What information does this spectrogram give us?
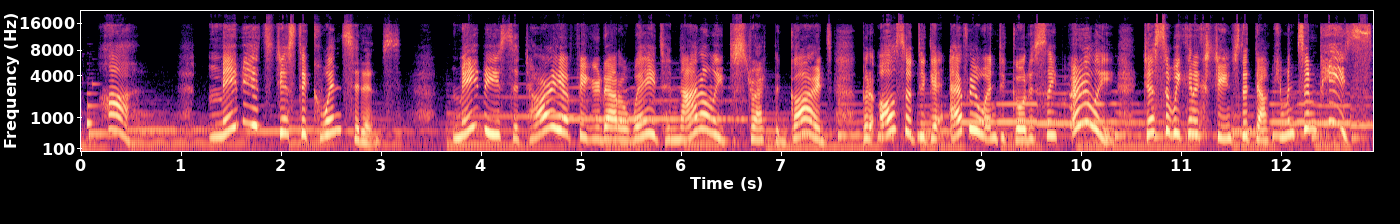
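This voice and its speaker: A woman voicing a small, excitable, bossy fairy companion with a squeaky childlike voice in an anime game. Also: normal speed. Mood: curious, uneasy. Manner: exclamatory, expressive, refers to self in third person. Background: game background music.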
